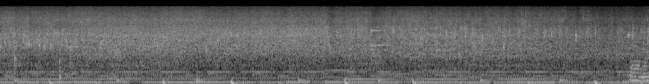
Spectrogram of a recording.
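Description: Garlic sautéing in a pan as the base for a sauce, a steady close sizzle and crackle of frying with occasional stirring scrapes, continuous throughout with no talking.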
